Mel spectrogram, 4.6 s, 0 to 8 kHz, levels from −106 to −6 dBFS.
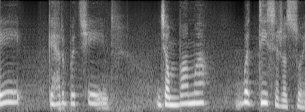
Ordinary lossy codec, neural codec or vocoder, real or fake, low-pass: none; codec, 16 kHz, 0.5 kbps, X-Codec, HuBERT features, trained on LibriSpeech; fake; none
